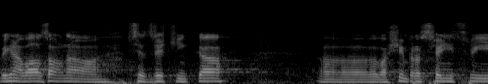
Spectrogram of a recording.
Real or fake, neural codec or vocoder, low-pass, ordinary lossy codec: real; none; 7.2 kHz; AAC, 32 kbps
